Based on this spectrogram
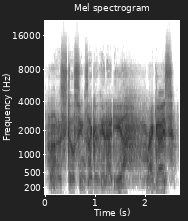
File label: radio lock n load; anarchist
